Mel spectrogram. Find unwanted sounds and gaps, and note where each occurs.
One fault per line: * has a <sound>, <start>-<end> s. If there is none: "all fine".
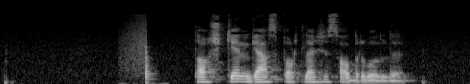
* has a thud, 1.2-1.7 s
